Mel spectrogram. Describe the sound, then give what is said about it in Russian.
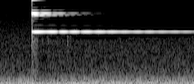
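A single meditation bell is struck once, then rings on with a clear, high, steady tone that fades very slowly, its shimmer pulsing gently. It is heard alone against a quiet background. “И после звонка колокольчика я дам вам инструкцию.”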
